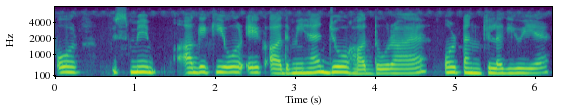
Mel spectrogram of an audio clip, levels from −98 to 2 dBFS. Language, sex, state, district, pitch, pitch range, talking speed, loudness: Hindi, female, Uttar Pradesh, Shamli, 215 Hz, 195-230 Hz, 175 wpm, -13 LUFS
